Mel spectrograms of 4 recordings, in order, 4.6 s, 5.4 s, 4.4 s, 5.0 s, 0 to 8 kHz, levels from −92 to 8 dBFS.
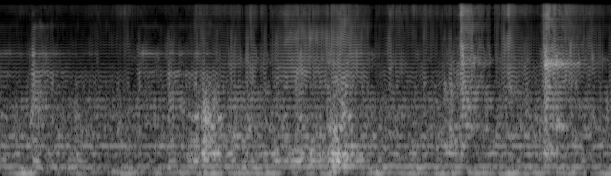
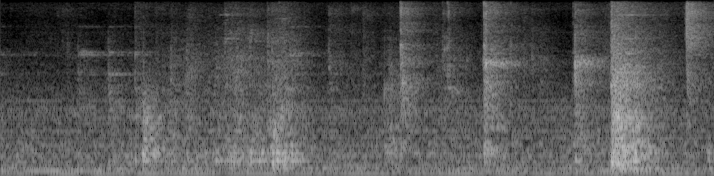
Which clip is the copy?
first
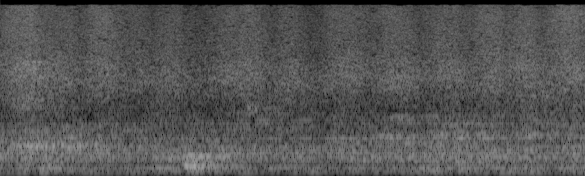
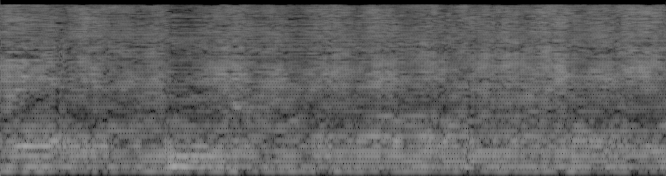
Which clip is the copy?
second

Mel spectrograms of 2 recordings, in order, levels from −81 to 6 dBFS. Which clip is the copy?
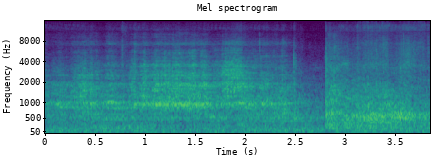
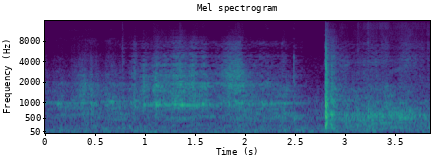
second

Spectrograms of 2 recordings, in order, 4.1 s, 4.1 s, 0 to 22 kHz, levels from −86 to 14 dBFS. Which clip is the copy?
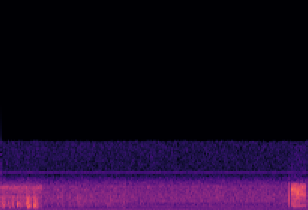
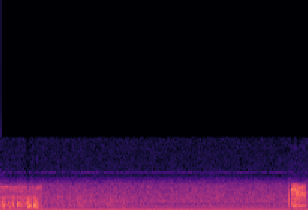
second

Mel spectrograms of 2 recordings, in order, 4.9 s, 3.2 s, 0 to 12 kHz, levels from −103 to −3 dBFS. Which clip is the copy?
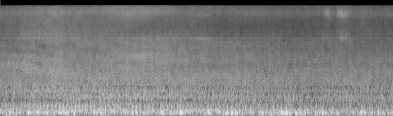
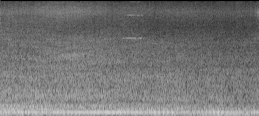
first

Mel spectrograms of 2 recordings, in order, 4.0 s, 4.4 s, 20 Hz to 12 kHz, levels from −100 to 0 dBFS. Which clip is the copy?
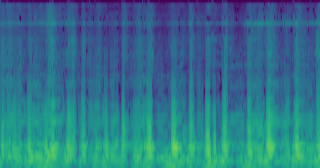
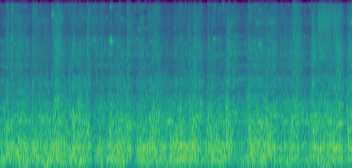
first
